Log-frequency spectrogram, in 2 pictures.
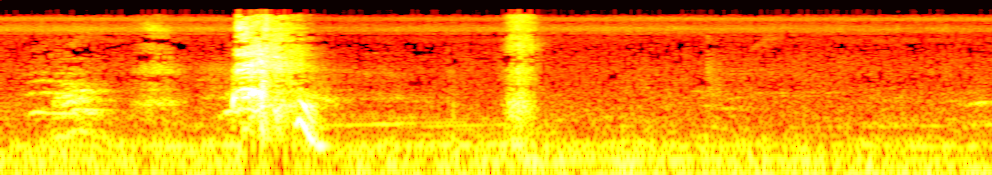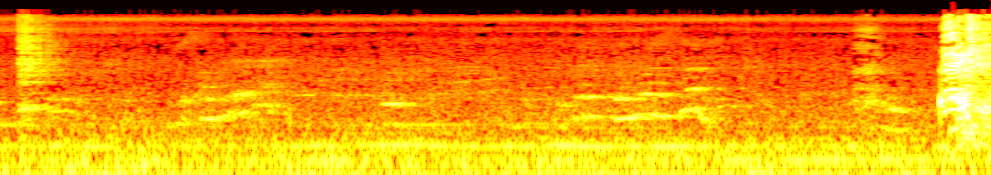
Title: Wide Nose Sneezes Philippines.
